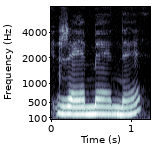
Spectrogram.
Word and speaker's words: R.M.N.: Biri Fabelmanlar, biri R.M.N. Bu arada doğru telaffuz edemiyor olabilirim. – Yo, doğru.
